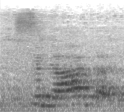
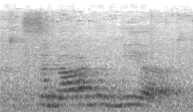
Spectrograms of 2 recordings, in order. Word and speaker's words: Sacagawea: The J in Sacagawea's name was an error. But it's an error that has caused people to mispronounce her name for the last over 200 years. Sacagawea is a Hidatsa word for bird.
